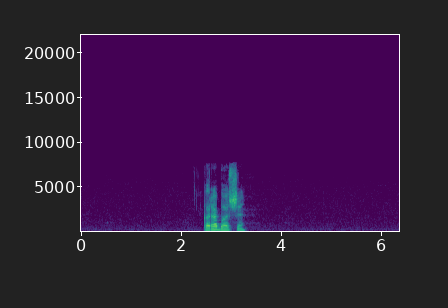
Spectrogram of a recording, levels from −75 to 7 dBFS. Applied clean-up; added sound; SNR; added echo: none; none; none; none.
